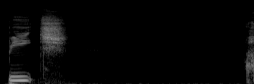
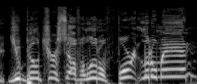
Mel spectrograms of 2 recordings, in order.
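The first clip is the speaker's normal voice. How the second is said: loud, higher, brash dubbed-movie voice; movie voiceover impression; 9 semitones higher, 6 dB louder than usual. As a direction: belt it like a TV-edit dub. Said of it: "You know the voiceovers".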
